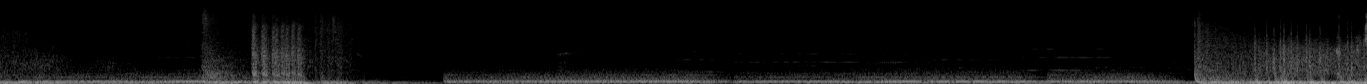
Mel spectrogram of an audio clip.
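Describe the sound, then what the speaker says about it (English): Rapid anti-aircraft gunfire crackles in loud bursts against incoming bombers in the strategy game Panzer Corps II, with sharp volleys near the start and end over a steady low rumble of battle sound. "They're gonna get shot at by my anti-aircrafts."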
